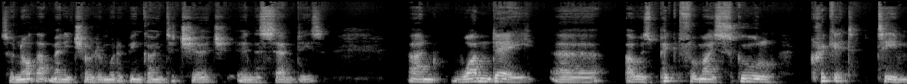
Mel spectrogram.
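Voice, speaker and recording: This man has a Welsh accent and a medium-pitched voice. Vocal fry runs through his speech, with ordinary pitch variation. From Wales. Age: 50s. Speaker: football director and sports ministry leader. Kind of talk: interview.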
